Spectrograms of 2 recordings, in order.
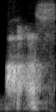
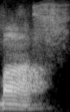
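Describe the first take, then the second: First: The word begins with a v sound. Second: The word begins with a b sound. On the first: The speaker calls it wrong. "অনেকের ভাস শুনতেছি, ভাস না তো" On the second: The speaker calls it right.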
